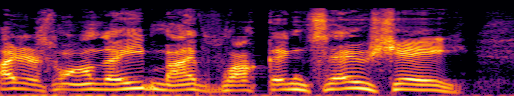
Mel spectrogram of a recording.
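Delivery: very high, put-on Australian accent. Acting out a man who just wanted his sushi beside dying police officers, in a put-on Australian accent. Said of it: "is that your Australian".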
